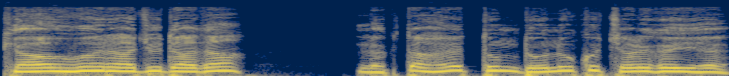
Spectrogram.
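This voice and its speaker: A man's put-on character voice, high-pitched, at a moderate pace with fairly even intonation. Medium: audio drama.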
